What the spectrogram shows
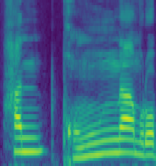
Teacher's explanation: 만약 한복남이라는 사람 이름이라면 발음은 한복남으로 비음화가 되겠죠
